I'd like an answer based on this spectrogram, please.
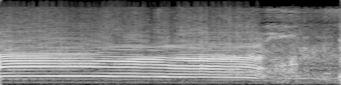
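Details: Bull calf at Vaniyamkulam cattle market in Kerala, India: one long, steady, harmonic moo lasting about two and a half seconds, ending abruptly, followed by faint market background.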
